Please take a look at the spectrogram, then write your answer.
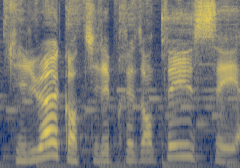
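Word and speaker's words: Killua: Et puis son prénom, c'est littéralement le mot tuer en anglais prononcé à la japonaise. Du coup, ça fait Kiru. Et après on rajoute un A derrière pour faire genre c'est un prénom quoi.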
